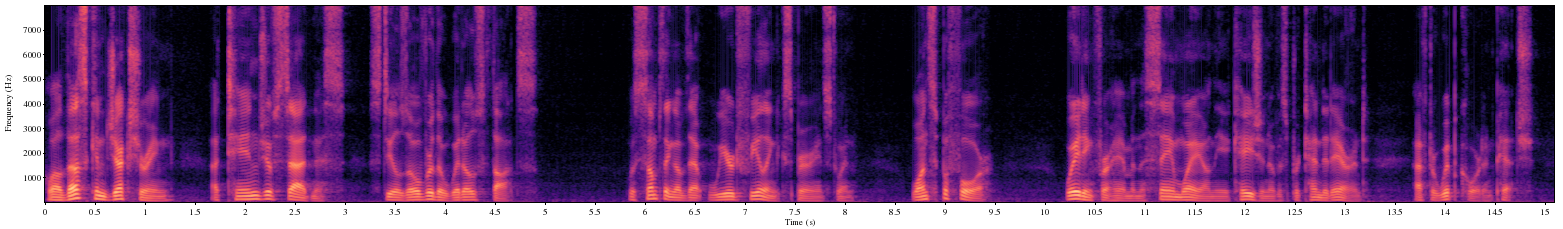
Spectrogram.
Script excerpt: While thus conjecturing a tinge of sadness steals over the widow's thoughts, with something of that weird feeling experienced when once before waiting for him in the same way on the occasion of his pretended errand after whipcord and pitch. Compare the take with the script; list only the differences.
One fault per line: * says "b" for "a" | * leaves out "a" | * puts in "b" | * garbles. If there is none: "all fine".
all fine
